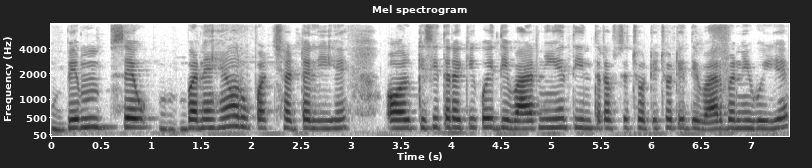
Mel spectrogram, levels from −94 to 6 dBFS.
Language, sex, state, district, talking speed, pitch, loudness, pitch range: Hindi, female, Chhattisgarh, Sukma, 210 wpm, 225 Hz, -17 LUFS, 215-235 Hz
